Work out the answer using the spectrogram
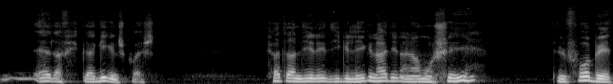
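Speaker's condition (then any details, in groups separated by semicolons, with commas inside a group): Parkinson's disease; numbness right foot, glasses slipped from hand, deep brain stimulation: two brainstem electrodes, pacemaker in chest; speech therapy trains facial muscles against freezing face and speech against decline, going well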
